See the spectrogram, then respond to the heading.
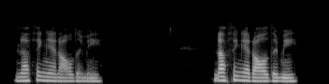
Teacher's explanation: Then because the T is between two vowel sounds, so at all, it's going to turn into at all, right? So turns into a fast D. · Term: flap T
